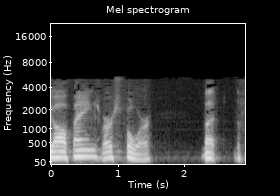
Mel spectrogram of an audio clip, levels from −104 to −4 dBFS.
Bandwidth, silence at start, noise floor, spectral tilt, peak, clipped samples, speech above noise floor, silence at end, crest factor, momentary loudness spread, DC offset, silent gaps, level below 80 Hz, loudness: 5.4 kHz; 0 s; -65 dBFS; -10.5 dB/octave; -6 dBFS; under 0.1%; 45 dB; 0.05 s; 16 dB; 14 LU; under 0.1%; none; -58 dBFS; -23 LUFS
